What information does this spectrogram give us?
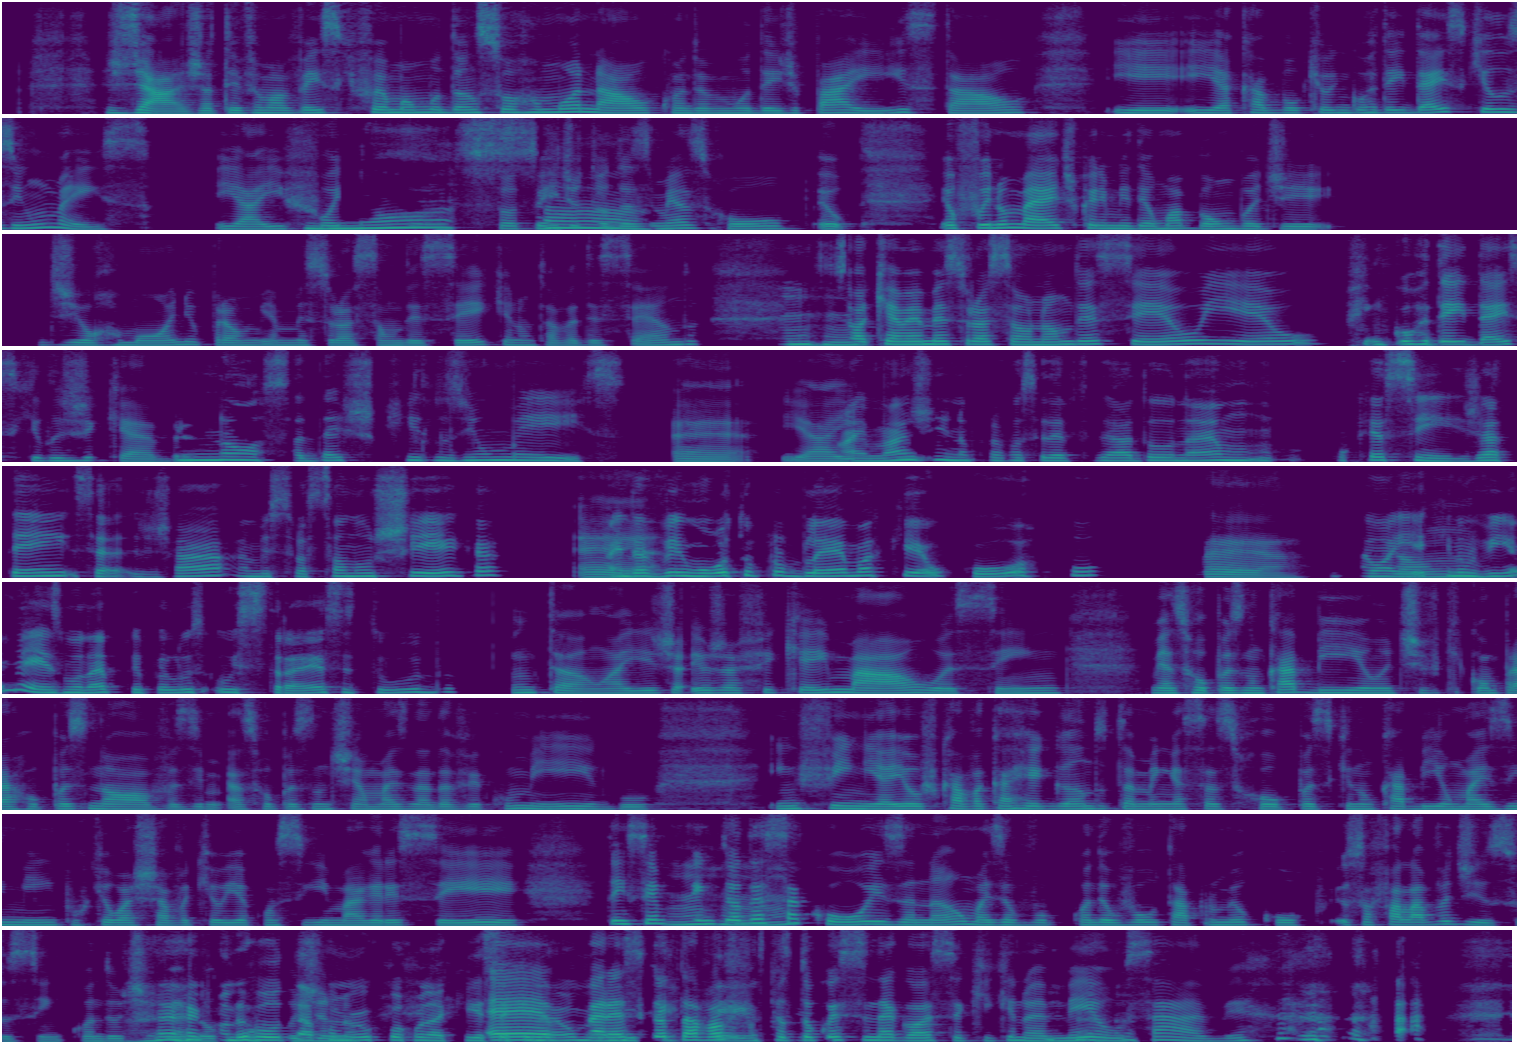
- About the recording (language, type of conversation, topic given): Portuguese, podcast, Como a relação com seu corpo influenciou seu estilo?
- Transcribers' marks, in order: drawn out: "Nossa!"; unintelligible speech; tapping; chuckle; laugh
